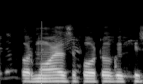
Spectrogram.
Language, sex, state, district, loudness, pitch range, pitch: Hindi, male, Chhattisgarh, Raigarh, -15 LUFS, 140-145 Hz, 140 Hz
